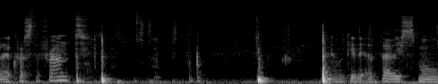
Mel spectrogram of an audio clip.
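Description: A heavy stone block knocks onto a wooden base.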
